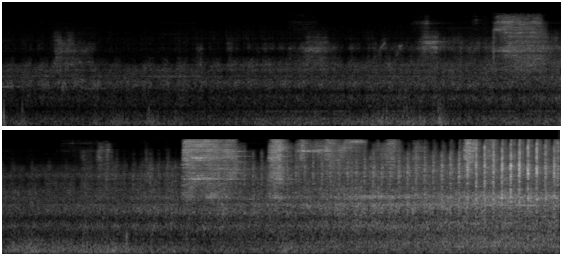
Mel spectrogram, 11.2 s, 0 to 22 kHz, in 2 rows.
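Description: Pakistan Railways GRU-20 diesel-electric locomotive hauling a passenger train, its engine getting steadily louder as it approaches. Near the end it passes close, with wheels clattering in a quick even rhythm over the rail joints.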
